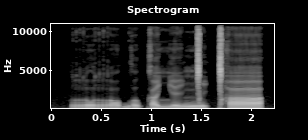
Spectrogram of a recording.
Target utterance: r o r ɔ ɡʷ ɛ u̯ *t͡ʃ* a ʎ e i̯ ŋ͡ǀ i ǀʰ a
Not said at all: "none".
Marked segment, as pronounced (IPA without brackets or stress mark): k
